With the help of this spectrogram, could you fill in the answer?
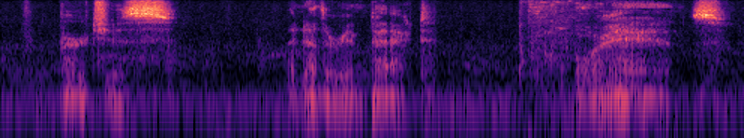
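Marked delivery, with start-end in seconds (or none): none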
